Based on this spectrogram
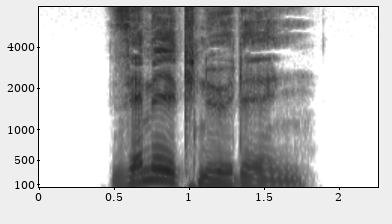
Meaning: dative plural of Semmelknödel
- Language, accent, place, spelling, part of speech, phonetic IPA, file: German, Germany, Berlin, Semmelknödeln, noun, [ˈzɛməlknøːdəln], De-Semmelknödeln.ogg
